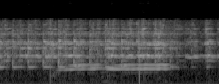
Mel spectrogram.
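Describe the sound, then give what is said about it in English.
A bright, bell-like ringtone chimes steadily from a small audio recording device, its layered electronic tones ringing continuously for a few seconds, with a couple of faint clicks and no talking. “I'm this close to tossing my phone and Zoom recorder in the trash, because this thing has got it all the bells and whistles, literally. Listen to this.”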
